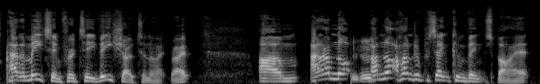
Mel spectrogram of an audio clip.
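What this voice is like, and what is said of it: Croaky, throaty voice. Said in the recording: “I've got a frog in my throat.”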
